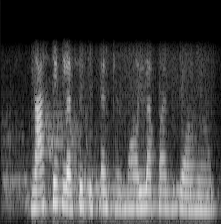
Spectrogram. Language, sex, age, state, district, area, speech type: Marathi, female, 18-30, Maharashtra, Ahmednagar, urban, conversation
